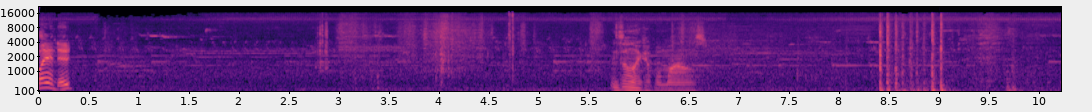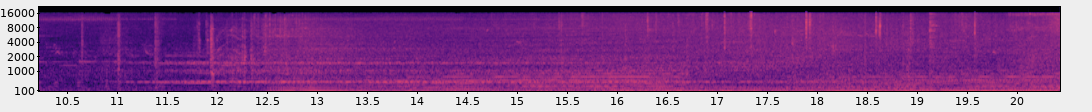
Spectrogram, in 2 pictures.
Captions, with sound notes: - So what's the plan, dude? - It's only a couple of miles. (hands drumming on seat) (ominous music)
